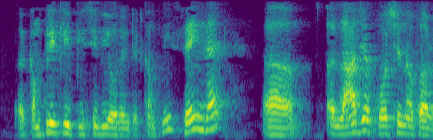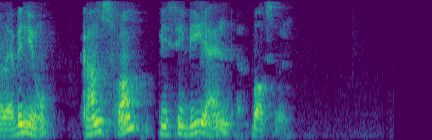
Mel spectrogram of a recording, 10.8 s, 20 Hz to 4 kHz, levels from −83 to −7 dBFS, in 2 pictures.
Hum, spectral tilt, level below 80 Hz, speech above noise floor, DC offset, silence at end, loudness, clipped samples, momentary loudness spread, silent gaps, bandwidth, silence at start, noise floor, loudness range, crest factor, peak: none; -10.5 dB/octave; -62 dBFS; 48 dB; under 0.1%; 1.85 s; -20 LUFS; under 0.1%; 14 LU; none; 4 kHz; 0.2 s; -67 dBFS; 9 LU; 20 dB; -2 dBFS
